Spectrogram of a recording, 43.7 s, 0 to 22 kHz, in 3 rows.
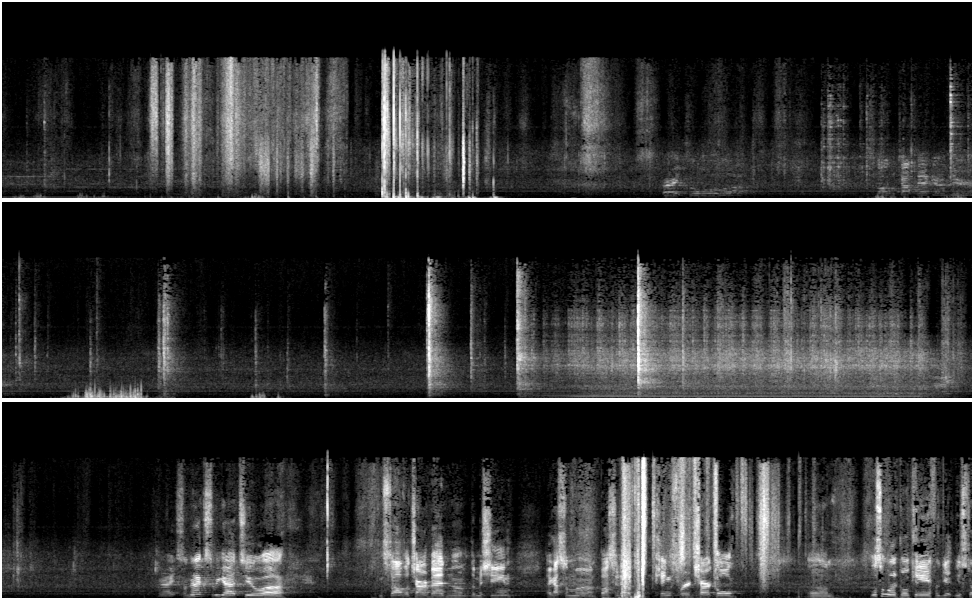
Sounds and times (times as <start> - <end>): Speech: 9.9 - 11.2, 13.1 - 14.7, 31.4 - 33.5, 34.7 - 40.2, 41.2 - 43.6.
